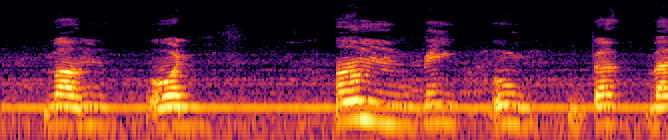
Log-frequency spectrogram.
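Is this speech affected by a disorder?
Yes: cerebral palsy.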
